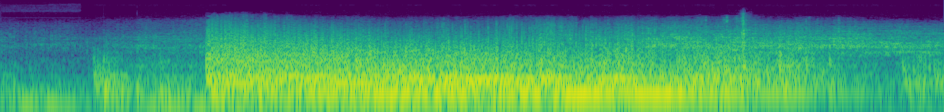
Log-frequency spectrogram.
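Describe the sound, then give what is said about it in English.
Heavy artillery fire with shells hitting a warship as it runs back past the Amethyst. A low rumble gives way to a sudden loud blast at about one second, which swells into a sustained, roaring barrage and eases only slightly by the end. “The consort heads back past the Amethyst under a storm of artillery fire and takes several hits.”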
